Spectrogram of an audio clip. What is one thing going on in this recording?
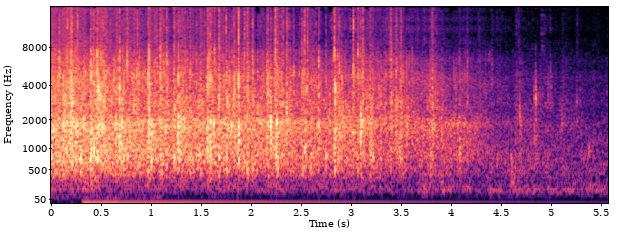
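A large crowd applauds in an echoing hall and the clapping slowly dies away.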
